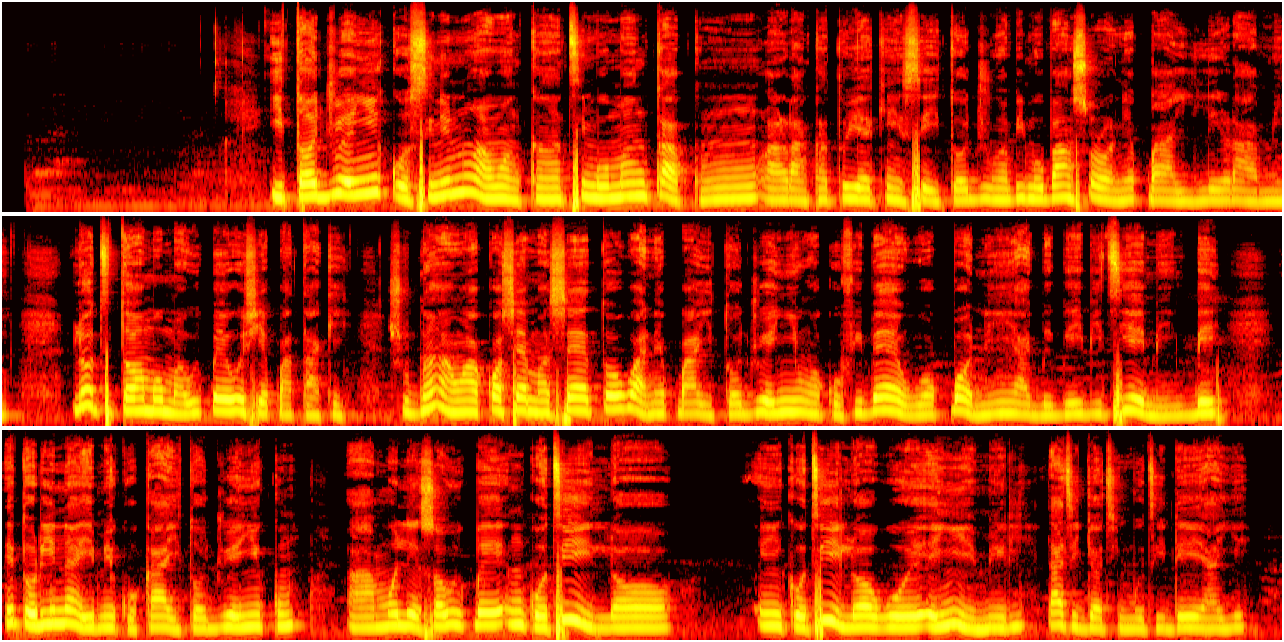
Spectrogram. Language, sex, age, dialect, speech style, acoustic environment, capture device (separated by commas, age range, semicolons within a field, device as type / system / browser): Yoruba, male, 25-34, Nigeria - Ibadan, relaxed, silence, mobile / Linux / Chrome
